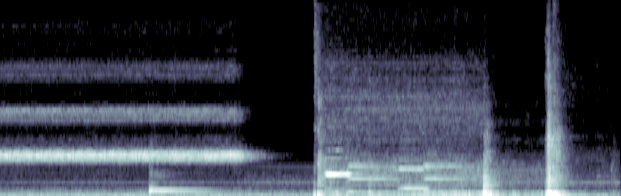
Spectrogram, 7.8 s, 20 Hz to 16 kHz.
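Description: Departure sequence of a JR West 227 series train at a station: a steady high electronic tone stops about three seconds in. Then comes a sharp click, a string of short electronic chimes at several pitches, and two heavy thumps about six and seven seconds in, the second the loudest, as the train's doors shut.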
